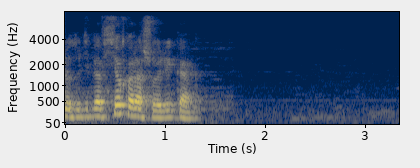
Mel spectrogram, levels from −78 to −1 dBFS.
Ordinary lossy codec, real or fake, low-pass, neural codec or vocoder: AAC, 48 kbps; real; 7.2 kHz; none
